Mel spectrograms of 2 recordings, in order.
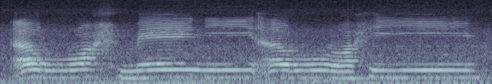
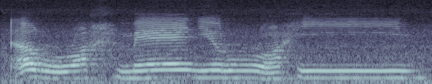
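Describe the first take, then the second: First: The vowel after the n is drawn out long. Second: The vowel after the n is kept short. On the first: The speaker calls it wrong. "if I elongate the kasra, that will produce" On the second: The speaker calls it right. "How can I pronounce the two words together?"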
